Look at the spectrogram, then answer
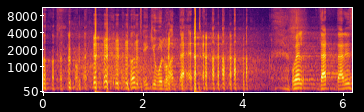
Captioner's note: laughter; both laugh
